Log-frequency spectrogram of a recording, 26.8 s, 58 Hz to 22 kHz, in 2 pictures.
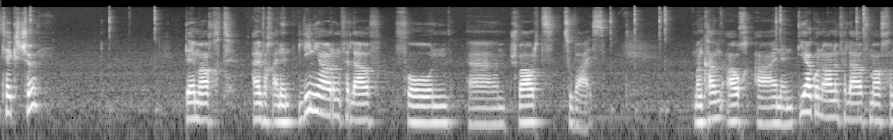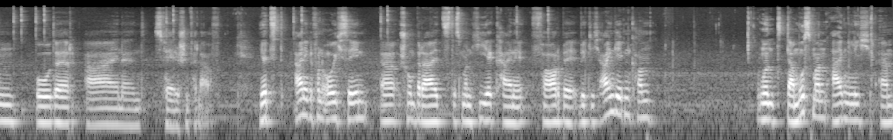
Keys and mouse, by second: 1.6 click, 9.1 click, 11.6 click, 12.8 click, 15.8 click, 17.8 click, 19.0 click, 21.1 click, 26.3 shift+a.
